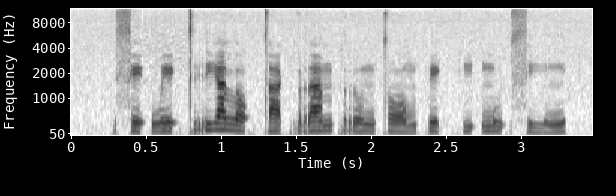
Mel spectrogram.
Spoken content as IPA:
se˨˩ʔwe˦˥ʔ tri˥˩a̯ lɔ˨˩ʔ ta˨˩k̚ra˦˥m pro˩˦ntɔː˩˦mpe˥˩k̚ ʔi˥˩ʔmu˦˥ʔ si˩˦n

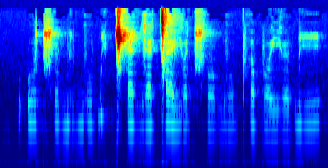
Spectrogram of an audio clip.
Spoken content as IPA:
ʔut͡sʰʏbi buɓiǁʰɛ ɡɛǀɛjɵ t͡sʰʊ bupʰəpɵ jʏɓi

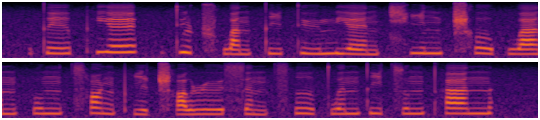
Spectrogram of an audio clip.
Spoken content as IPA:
t̪e˧˥ɪ̯pʰjɛ˥ | t̪y˥˩ʈ͡ʂʰwa˩nt̪i˧˥ t̪y˧˥mjɛ˨˩nt͡ɕʰi˥nʈ͡ʂʰɤ˥˩ pwa˥n kʊ˥ŋ t͡sʰɑ˥˩ŋpʰi˨˩ʈ͡ʂʰɑ˦ʊ̯ɻɻ̩˧˥ sə˨˩nt͡sʰɹ̩˥˩ t̪wə˥nt̪i˥˩t͡sʊ˥ŋt̪ʰa˥n

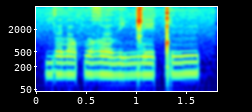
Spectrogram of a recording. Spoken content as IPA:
jɤlɔfuʁʷɤ ðiŋ͡ǁe ǃɯ

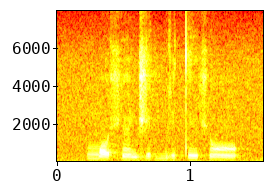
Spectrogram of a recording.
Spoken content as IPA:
mɔ˨ʃɛ̃˨d͡ʒe˧ ɡ͡bi˧tĩ˧ʃɔ̃˨

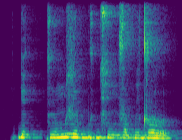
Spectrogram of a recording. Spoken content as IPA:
ɠekːɨm ɮɨbɨɡ ximzɐpidol

